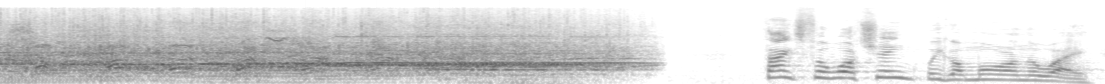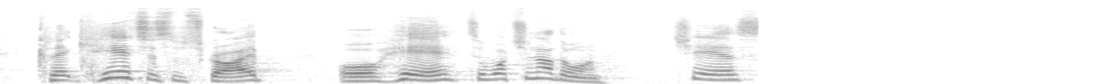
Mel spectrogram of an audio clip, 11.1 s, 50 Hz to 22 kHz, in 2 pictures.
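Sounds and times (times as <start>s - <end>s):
audience cheering and applauding: 0.0s - 3.4s.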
